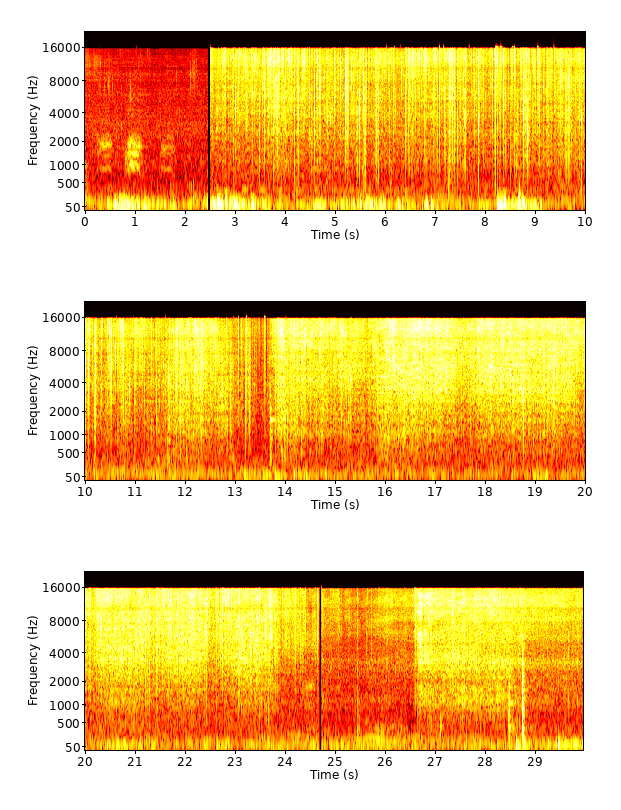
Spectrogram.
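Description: Chicken breast frying in oil on a hot ridged grill pan: a steady sizzle that starts abruptly about two and a half seconds in, dies down briefly near the end, then picks up again.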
